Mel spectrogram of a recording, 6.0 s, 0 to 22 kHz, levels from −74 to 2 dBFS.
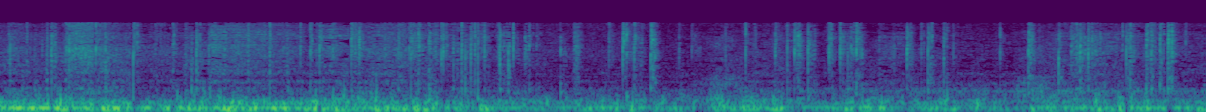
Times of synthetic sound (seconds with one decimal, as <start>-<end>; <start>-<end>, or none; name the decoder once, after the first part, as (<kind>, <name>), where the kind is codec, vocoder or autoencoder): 2.7-5.4 (vocoder, Vocos)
